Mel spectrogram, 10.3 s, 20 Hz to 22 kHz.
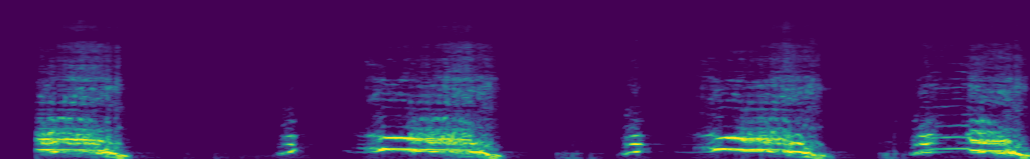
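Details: Male lion known as the Black Dam male roaring to call his brothers in Kruger National Park, South Africa, on 8 December 2025; long deep moaning roars trailed by short grunts, about four roaring bursts in ten seconds.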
